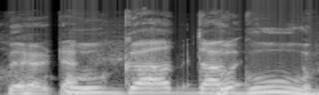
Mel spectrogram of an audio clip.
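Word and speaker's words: Ouagadougou: Ouagadugugu. Nei, det var én G for mye.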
